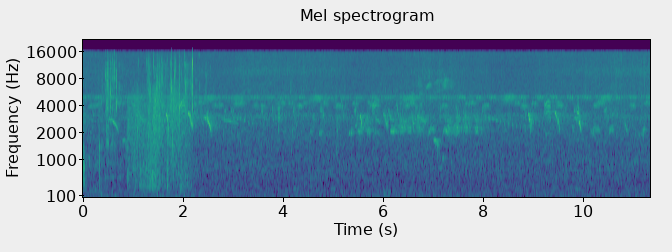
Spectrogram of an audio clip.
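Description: Natural bush ambience: many birds calling in short, quick chirps over a steady high-pitched insect drone. A burst of rustling noise sounds about a second in.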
